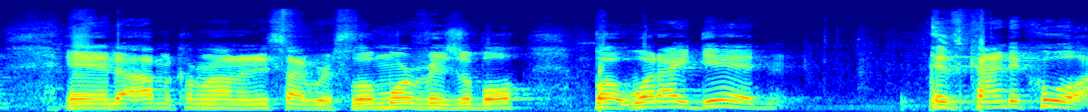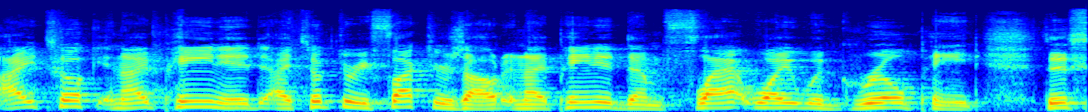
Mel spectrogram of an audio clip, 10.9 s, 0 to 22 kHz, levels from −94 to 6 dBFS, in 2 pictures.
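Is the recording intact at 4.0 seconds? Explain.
Yes, the audio is intact at 4.0 seconds, with no dropout, click, distortion or other fault to be heard at that point.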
